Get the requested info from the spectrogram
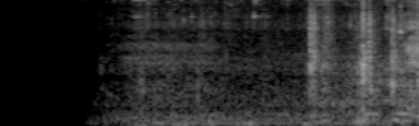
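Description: Low rumble of wind and handling on the microphone outdoors, with a few light clicks or jingles in the last half second.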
